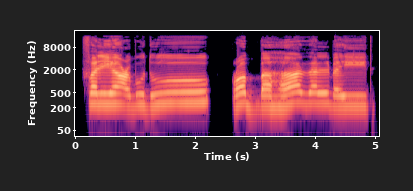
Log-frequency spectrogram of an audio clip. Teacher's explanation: دال کو 1 سیکنڈ تک لمبا کریں گے، واو مدہ ہونے کی وجہ سے۔ ہا کے اوپر کھڑا زبر ہے، ہا کو تھوڑا سا کھینچ کے پڑھیں گے، اور با کے بعد جائلین ہونے کی وجہ سے با کو نرمی سے پڑھیں گے۔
